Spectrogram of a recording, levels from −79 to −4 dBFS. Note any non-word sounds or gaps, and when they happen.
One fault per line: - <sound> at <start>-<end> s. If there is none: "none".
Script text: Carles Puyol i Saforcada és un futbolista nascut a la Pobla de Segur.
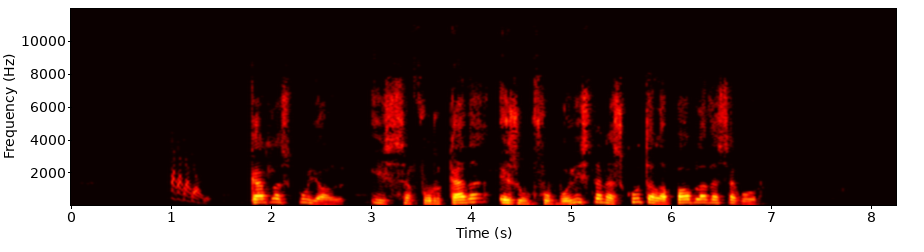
- chirp at 1.0-1.4 s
